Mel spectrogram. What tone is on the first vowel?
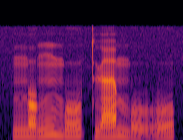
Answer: rising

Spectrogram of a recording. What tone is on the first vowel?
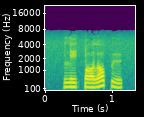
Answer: low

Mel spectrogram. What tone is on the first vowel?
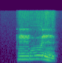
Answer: falling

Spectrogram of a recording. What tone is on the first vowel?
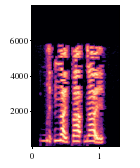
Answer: high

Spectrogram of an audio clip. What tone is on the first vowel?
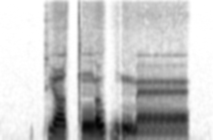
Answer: high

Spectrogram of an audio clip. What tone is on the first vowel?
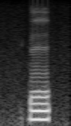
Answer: high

